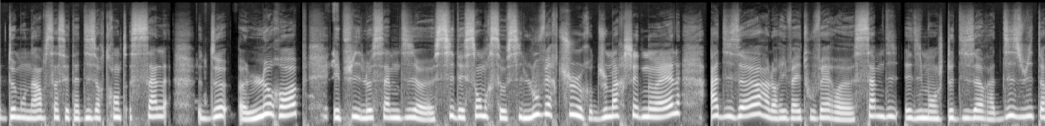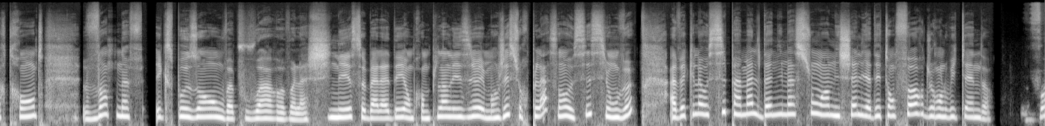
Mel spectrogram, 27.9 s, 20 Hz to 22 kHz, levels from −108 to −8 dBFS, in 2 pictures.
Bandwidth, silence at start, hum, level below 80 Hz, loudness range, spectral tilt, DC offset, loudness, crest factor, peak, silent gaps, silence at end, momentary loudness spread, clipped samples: 19 kHz; 0 s; none; -46 dBFS; 3 LU; -5 dB/octave; under 0.1%; -15 LUFS; 14 dB; -2 dBFS; 15.93-16.02 s, 27.21-27.27 s; 0 s; 6 LU; under 0.1%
